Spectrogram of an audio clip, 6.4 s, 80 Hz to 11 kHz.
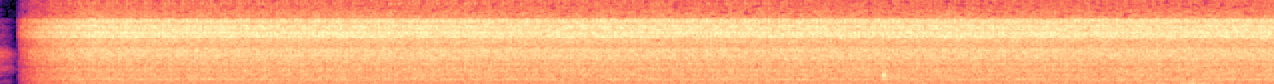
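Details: Nissan Sentra 1.8: idle with a low uneven throb, shaking, lost power and a puffing exhaust beat; cylinder two dead, coils and plugs swapped without change, its injector gets no injection pulses.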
